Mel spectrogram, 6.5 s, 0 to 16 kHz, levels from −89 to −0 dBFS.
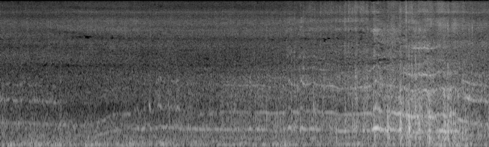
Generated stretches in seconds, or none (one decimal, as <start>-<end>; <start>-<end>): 0.0-2.9; 4.8-6.1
